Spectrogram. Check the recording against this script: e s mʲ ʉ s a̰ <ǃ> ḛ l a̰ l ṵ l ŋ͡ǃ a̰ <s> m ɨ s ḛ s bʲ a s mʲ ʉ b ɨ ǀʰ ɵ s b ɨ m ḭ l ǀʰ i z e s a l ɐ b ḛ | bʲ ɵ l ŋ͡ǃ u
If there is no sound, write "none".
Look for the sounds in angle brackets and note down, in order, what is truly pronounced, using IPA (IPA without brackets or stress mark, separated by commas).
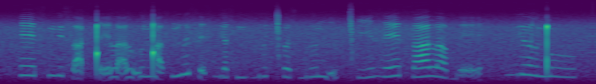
ǃ, s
